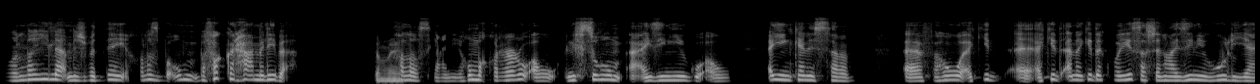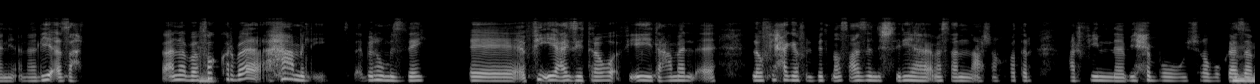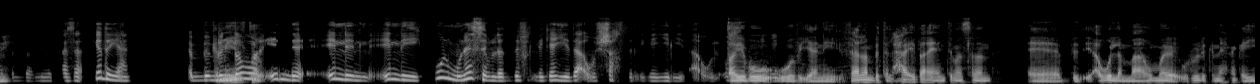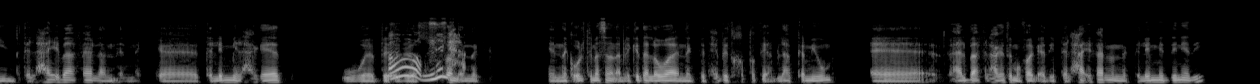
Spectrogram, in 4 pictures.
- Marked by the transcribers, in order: tapping
- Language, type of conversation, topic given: Arabic, podcast, إيه أكتر حاجة بتحب تعزم الناس عليها؟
